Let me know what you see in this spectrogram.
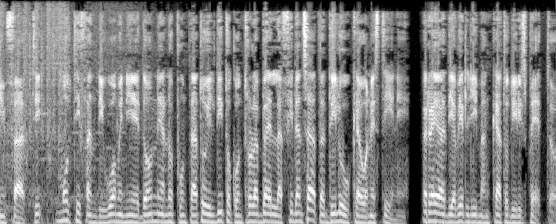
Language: Italian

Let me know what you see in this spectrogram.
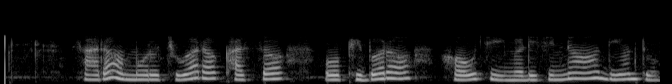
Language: Odia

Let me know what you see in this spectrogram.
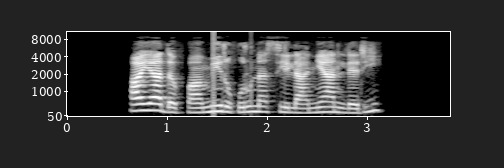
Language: Pashto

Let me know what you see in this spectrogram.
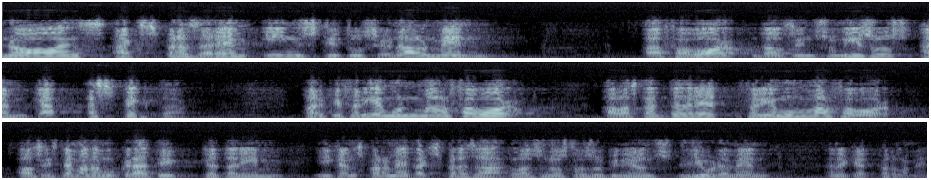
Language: Catalan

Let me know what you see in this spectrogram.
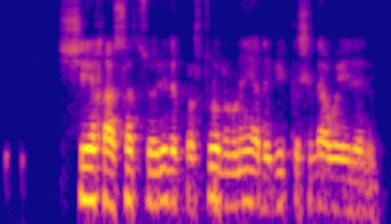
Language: Pashto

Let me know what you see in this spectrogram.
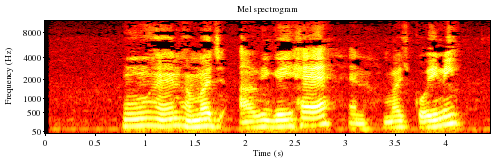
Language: Loarki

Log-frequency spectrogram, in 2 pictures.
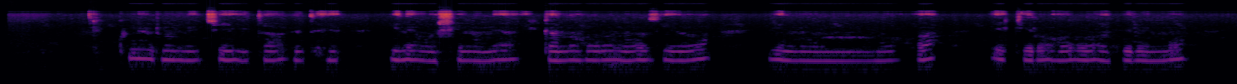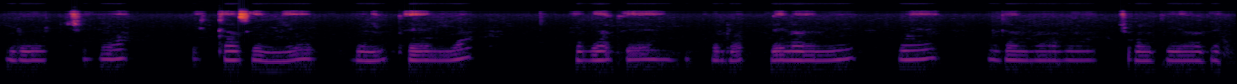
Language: Sidamo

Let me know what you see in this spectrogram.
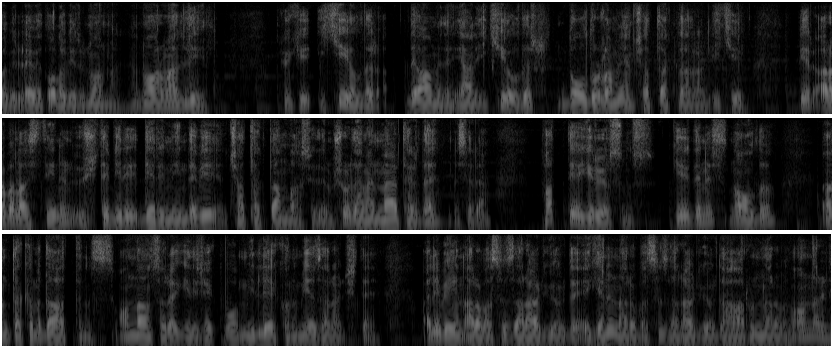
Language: Turkish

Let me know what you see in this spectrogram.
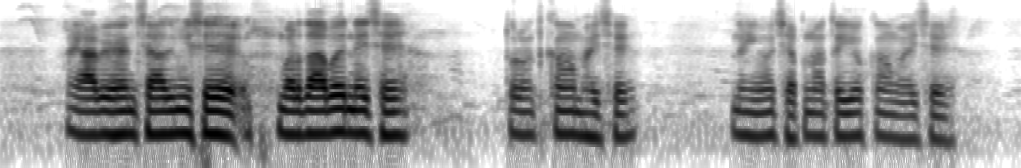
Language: Maithili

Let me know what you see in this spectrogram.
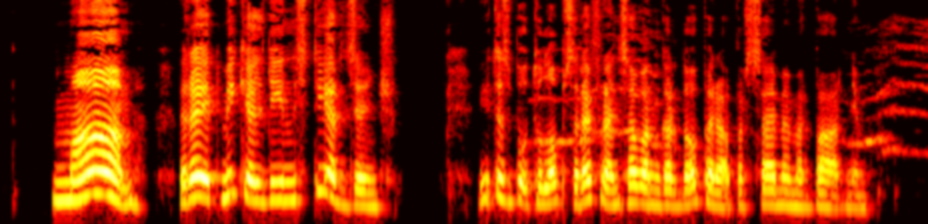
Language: Latgalian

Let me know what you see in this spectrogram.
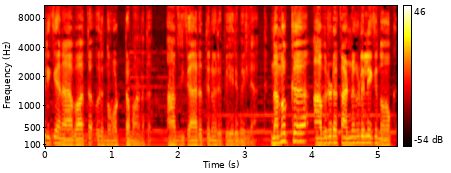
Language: Malayalam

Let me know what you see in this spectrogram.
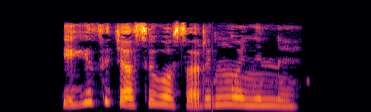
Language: Kalenjin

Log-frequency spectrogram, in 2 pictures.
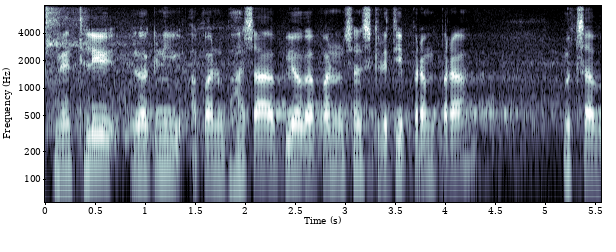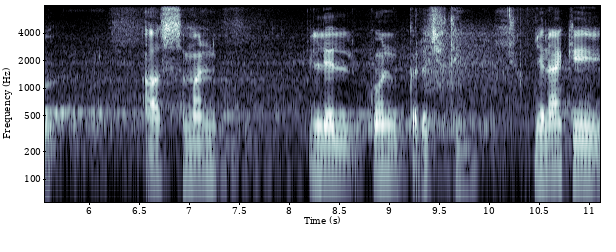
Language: Maithili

